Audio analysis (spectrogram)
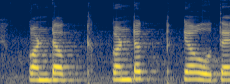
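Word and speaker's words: conduct: तो जब ये नाउन के रूप में यूज होता है तो हम फर्स्ट जो सिलेबल है उस पर स्ट्रेस डालेंगे। जैसे प्रोनाउंस करके देखिए, कंडक्ट, कंडक्ट, कन, कन को लंबा खींचेंगे, डक्ट को जल्दी से बोल देंगे, फ्लुएंटली बोल देंगे, कंडक्ट।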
